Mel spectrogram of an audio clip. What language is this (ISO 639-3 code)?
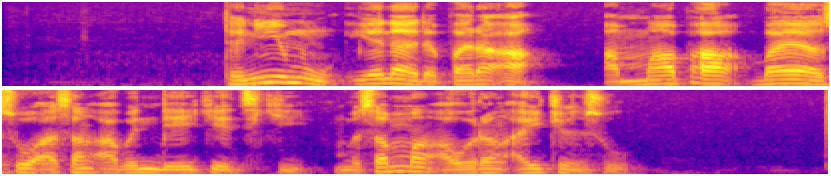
hau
